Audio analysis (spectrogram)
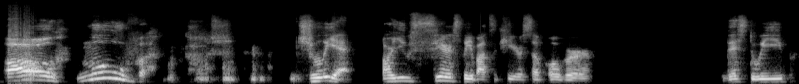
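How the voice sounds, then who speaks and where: A man acting as a brash, loyal buddy in a stage comedy. He talks slowly with big swings in pitch, blunt and sardonic in a casual way. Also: animated, heavily acted, low-quality recording. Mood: exasperated. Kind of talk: comic staged-reading acting.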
